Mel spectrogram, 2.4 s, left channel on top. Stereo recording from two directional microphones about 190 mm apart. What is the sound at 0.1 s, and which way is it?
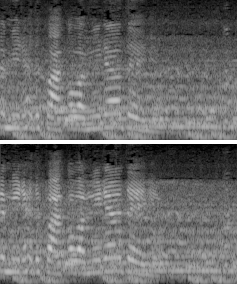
Speech, 50° left (ahead or behind).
